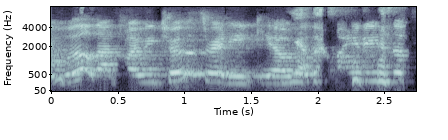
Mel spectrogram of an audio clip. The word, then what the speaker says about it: radicchio: This might be jumping ahead, but when I went to the store to get the, how do I pronounce the radicchio?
